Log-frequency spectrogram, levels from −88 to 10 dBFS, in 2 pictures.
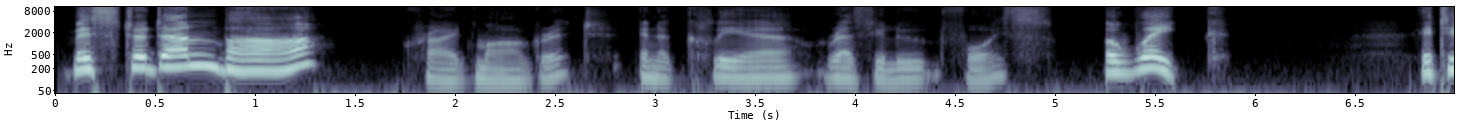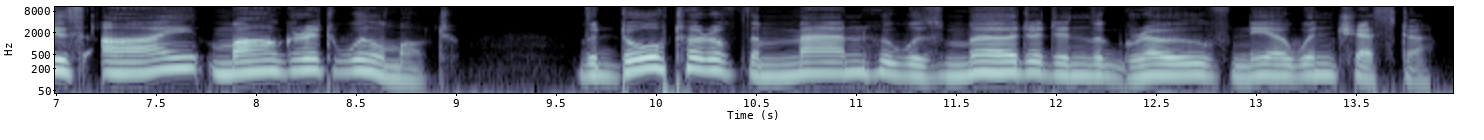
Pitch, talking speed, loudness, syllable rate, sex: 145 Hz, 120 wpm, -19 LUFS, 4.1 syllables/s, male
